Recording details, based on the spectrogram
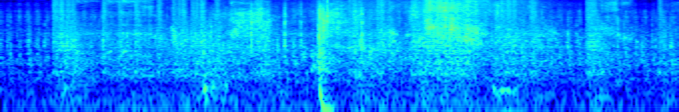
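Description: Gun turrets in Factorio fire uranium bullets in a continuous rapid clatter, heard fairly faint and distant under a dense background of game noise, with no talking.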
